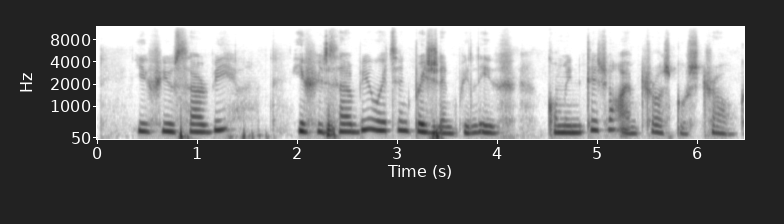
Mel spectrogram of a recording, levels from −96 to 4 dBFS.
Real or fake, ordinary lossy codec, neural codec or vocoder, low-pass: fake; none; codec, 24 kHz, 0.9 kbps, WavTokenizer, small release; none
